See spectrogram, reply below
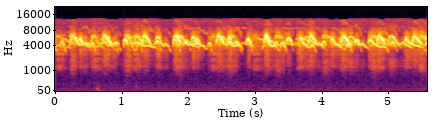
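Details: From inside a common kingfisher nest burrow, repeated bursts of high, bright chirping notes roughly twice a second, each burst a quick jumble of upward and downward slurs.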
